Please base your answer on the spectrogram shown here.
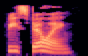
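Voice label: "bestowing", British English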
